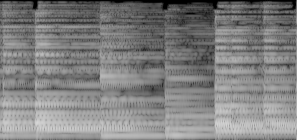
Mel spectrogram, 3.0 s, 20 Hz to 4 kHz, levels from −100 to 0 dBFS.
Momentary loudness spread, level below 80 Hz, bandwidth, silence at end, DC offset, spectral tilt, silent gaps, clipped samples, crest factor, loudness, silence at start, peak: 8 LU; -48 dBFS; 4 kHz; 0 s; under 0.1%; -11 dB/octave; none; under 0.1%; 16 dB; -23 LUFS; 0 s; -8 dBFS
